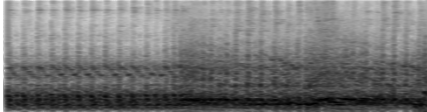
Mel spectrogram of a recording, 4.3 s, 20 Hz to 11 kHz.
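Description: Small 50cc motorcycle engine running steadily at idle.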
